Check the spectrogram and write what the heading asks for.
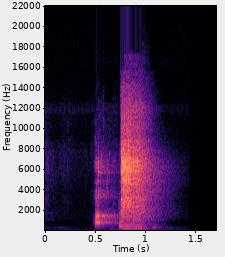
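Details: Woman's single sneeze, induced by chhinkni and described as uncontrollable and messy: a quick gasping intake, then a sharp, hissing burst fading within about a second; sneezing.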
